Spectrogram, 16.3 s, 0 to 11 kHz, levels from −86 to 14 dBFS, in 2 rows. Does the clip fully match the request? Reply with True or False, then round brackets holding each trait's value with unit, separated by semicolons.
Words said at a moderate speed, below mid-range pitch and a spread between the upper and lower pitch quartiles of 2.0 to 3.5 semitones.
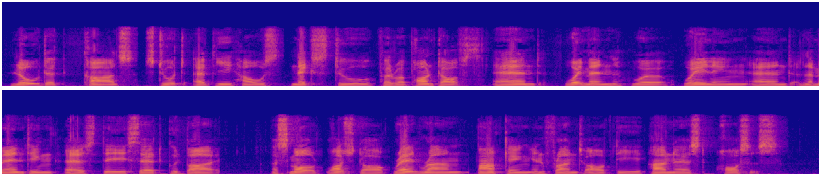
False (115 wpm; 130 Hz; 2.7 semitones)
